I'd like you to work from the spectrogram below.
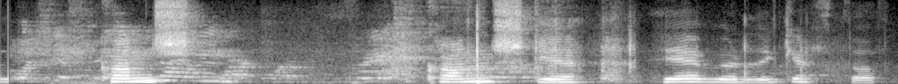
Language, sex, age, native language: Icelandic, male, 9, Icelandic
